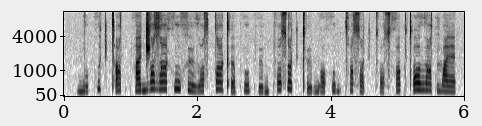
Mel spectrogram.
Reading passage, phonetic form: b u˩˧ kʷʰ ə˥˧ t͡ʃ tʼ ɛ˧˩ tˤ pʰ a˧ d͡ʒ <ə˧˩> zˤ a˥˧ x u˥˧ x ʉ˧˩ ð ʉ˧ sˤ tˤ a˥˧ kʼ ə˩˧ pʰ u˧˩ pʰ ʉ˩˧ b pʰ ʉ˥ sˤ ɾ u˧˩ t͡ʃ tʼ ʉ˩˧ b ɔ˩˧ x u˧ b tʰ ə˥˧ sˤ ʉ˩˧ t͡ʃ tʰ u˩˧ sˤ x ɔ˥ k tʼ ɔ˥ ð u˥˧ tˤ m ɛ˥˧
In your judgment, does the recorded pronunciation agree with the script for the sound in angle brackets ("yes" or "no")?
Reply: no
